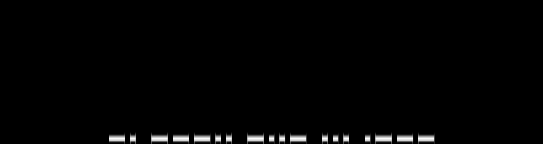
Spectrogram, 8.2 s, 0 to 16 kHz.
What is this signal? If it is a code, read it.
Morse code, heard as a keyed tone, about 16 wpm, 700 Hz. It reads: N8XSJ
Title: USA Call Signs - 5 Characters - Repeated 3x - 15wpm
